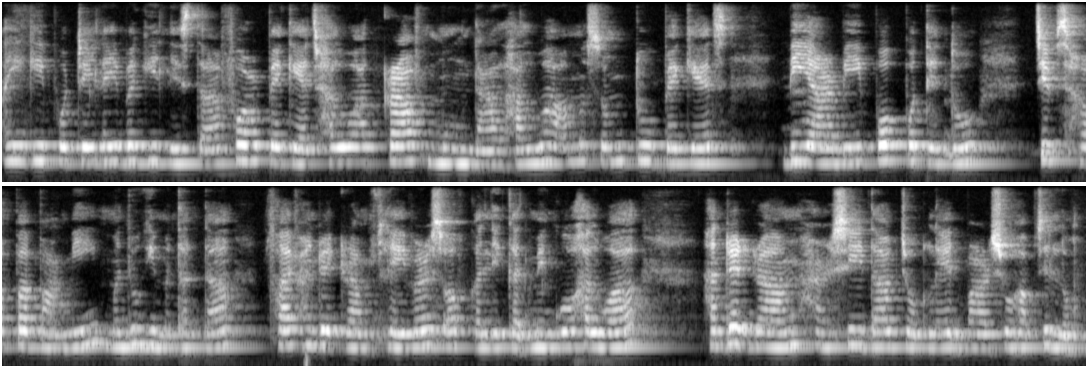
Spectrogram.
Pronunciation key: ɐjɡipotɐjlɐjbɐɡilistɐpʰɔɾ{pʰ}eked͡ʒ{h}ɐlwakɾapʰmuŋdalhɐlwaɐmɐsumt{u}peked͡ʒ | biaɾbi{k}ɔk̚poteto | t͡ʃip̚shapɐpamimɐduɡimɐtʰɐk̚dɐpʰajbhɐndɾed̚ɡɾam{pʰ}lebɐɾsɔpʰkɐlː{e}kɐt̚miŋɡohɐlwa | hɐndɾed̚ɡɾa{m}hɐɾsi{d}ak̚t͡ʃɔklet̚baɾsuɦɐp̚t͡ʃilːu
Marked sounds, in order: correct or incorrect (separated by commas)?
incorrect, correct, correct, incorrect, correct, incorrect, correct, correct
